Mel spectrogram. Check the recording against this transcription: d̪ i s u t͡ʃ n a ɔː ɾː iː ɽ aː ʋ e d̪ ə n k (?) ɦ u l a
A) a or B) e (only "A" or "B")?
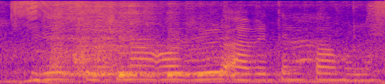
A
